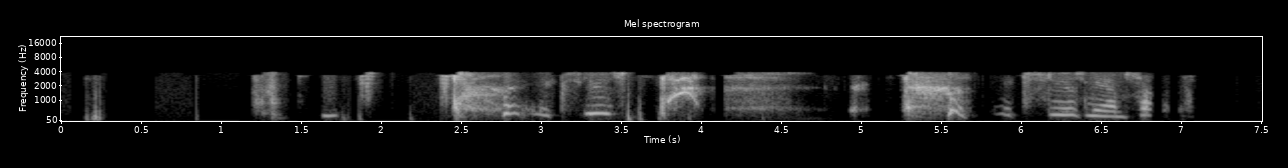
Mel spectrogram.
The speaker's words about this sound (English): Excuse me, I had to cough there. And I just got a tickle in my throat.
